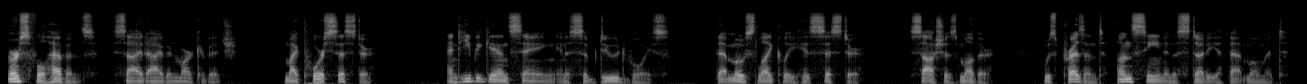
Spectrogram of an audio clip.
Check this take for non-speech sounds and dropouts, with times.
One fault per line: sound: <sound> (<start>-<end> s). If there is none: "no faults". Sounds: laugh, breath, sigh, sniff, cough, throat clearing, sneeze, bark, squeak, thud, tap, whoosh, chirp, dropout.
no faults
